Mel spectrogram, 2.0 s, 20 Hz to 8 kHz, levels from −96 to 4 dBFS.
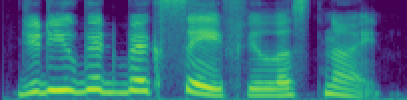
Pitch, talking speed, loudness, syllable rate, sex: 245 Hz, 205 wpm, -15 LUFS, 5.1 syllables/s, female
